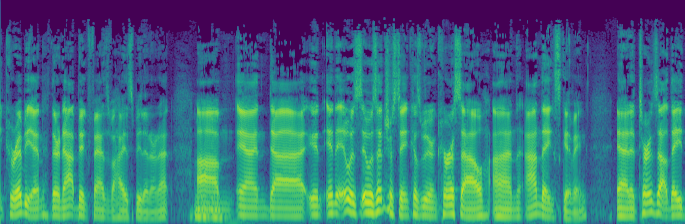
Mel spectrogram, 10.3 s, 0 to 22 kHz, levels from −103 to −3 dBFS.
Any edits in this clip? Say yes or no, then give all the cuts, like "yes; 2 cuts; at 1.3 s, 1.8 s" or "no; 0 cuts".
no; 0 cuts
